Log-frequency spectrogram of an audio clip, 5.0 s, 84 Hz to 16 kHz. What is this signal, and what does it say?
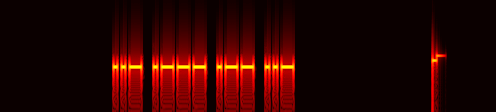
Morse code, heard as a keyed tone, about 31 wpm, 700 Hz. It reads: UJWU
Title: Four Challenging Letter-Number Combinations 30wpm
